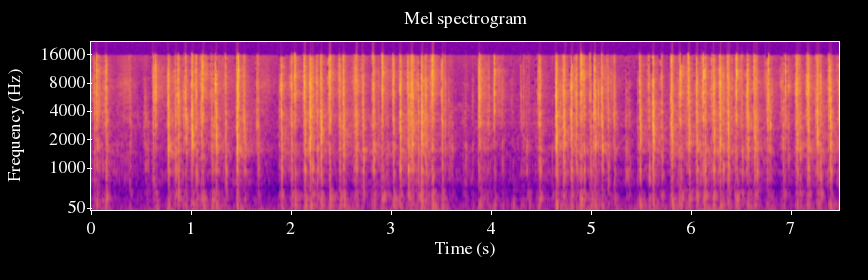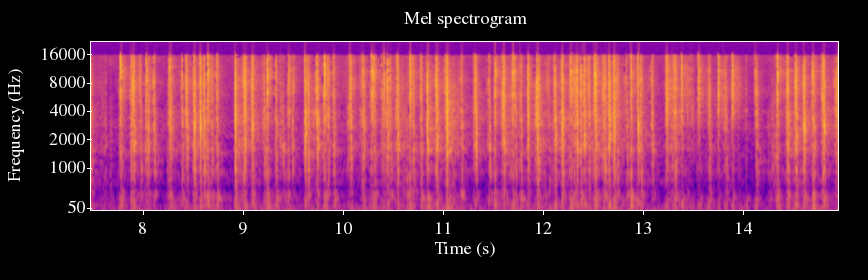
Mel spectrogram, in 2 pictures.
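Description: A compact backlit mechanical keyboard with round plastic typewriter-style keycaps is typed on quickly with the fingertips, producing dense, bright, clicky key taps. The taps come in irregular bursts with brief pauses, and each click dies away almost instantly.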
